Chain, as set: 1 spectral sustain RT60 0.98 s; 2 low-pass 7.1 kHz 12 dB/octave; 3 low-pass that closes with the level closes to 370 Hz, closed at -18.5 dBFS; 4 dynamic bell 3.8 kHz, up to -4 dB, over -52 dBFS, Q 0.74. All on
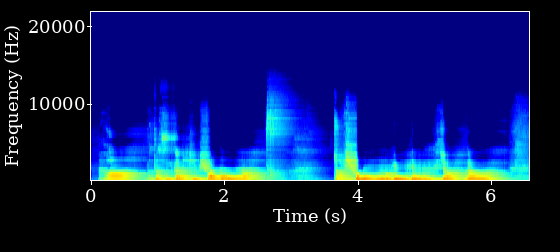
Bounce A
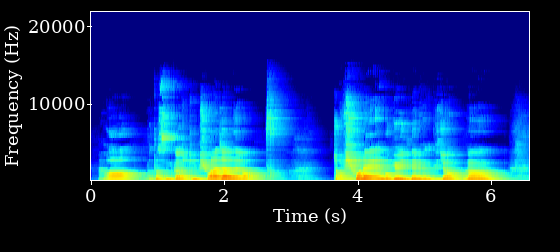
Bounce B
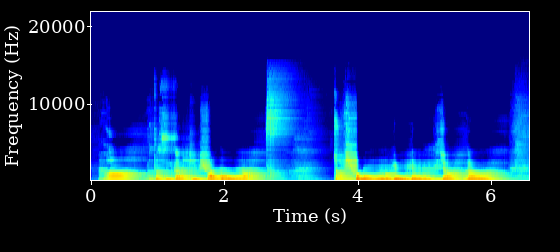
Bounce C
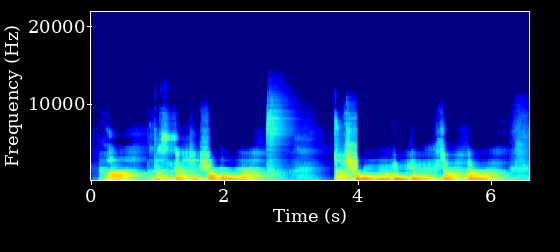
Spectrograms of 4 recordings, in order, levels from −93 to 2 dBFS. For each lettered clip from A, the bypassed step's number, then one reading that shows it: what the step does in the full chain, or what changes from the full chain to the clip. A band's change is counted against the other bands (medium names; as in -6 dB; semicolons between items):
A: 3, 125 Hz band -4.0 dB; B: 2, 8 kHz band +3.0 dB; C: 4, 4 kHz band +3.0 dB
